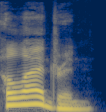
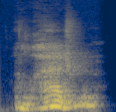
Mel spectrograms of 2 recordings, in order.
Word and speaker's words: Eladrin: See, whereas I've always said Eladrin. Really? Eladrin. Interesting. I'm with you, Vin.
